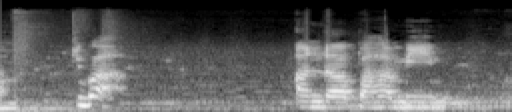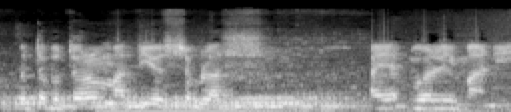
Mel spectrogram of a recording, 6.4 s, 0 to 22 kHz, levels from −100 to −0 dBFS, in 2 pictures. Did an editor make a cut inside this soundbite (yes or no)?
no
